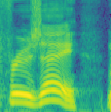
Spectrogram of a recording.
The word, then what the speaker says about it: Frugé: But they're like, hey, you know that you say her name Frugé?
